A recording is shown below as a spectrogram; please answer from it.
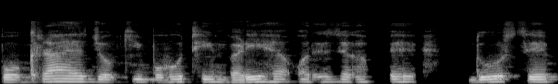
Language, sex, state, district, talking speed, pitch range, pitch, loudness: Hindi, male, Bihar, Supaul, 160 wpm, 115-120 Hz, 120 Hz, -21 LUFS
